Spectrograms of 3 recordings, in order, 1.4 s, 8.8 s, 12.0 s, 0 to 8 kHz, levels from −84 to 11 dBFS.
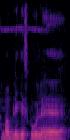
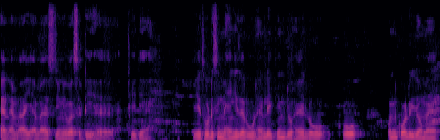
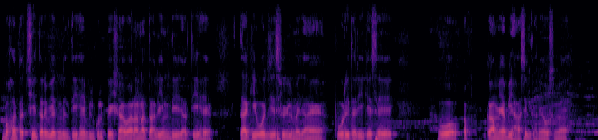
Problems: background conversations at intervals, low volume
